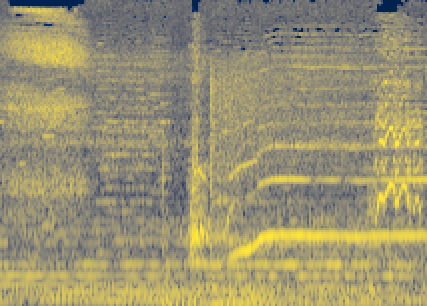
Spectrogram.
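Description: A wolf howl that rises and then holds one long note, starting about two seconds in, over slow, dark music with sustained tones. A short wavering cry joins it near the end.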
